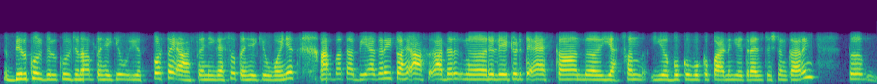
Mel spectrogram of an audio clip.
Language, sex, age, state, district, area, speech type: Kashmiri, female, 45-60, Jammu and Kashmir, Kulgam, rural, conversation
